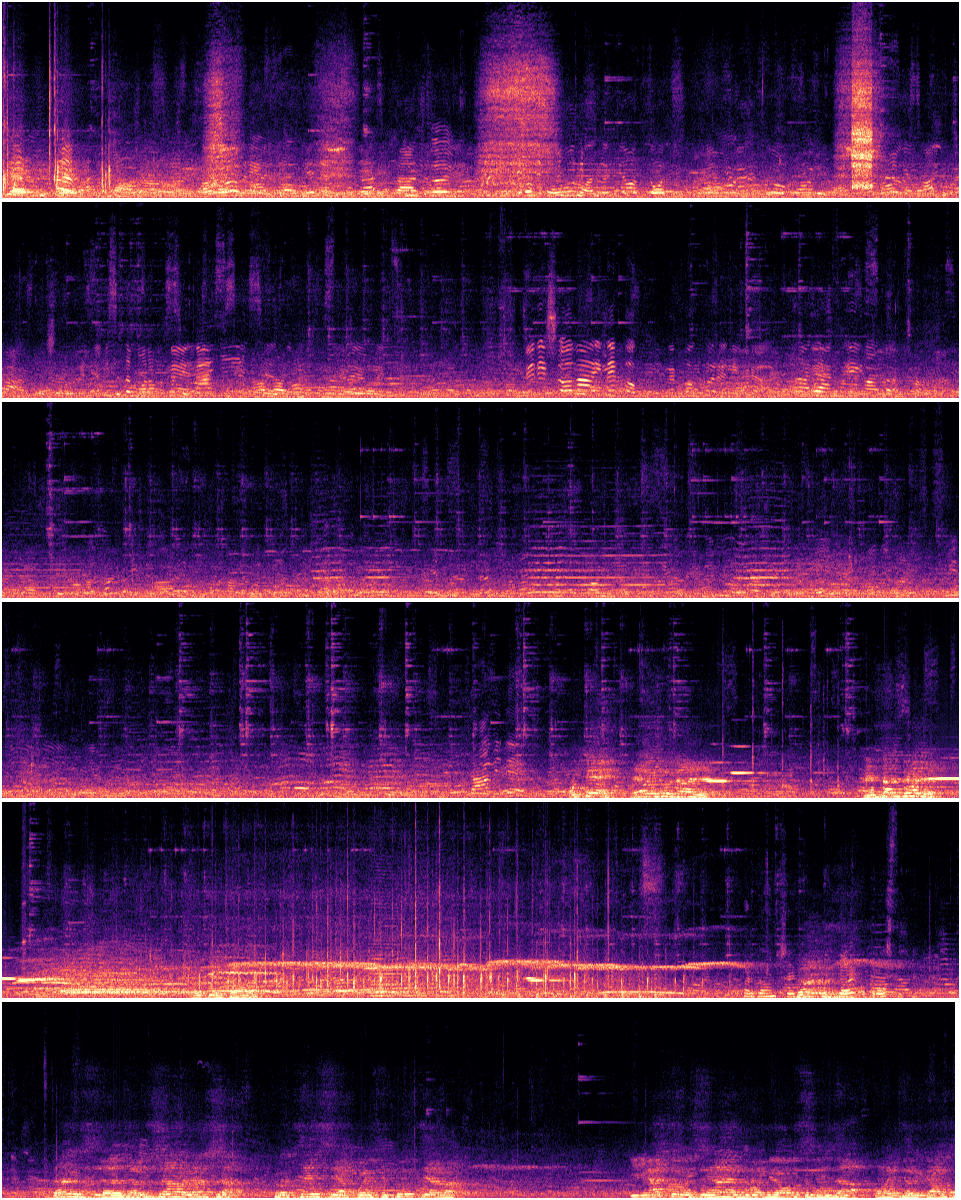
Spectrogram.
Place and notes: Zagreb, demonstrations against devastation of Varsavska - demanding resignation of mayor
one of the demonstration leaders demanding resignation of the mayor, reactions of citizens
